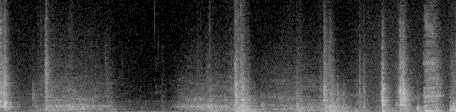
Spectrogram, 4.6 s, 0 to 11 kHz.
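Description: Kitchen drawers with soft-close runners in a Mercedes Sprinter 4x4 camper van are worked several times, giving a series of close, muffled slides and soft thuds spread irregularly through the stretch, with no talking.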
